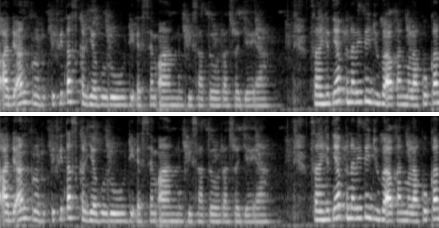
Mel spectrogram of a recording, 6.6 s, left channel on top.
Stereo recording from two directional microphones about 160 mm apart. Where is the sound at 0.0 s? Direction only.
5° left (ahead or behind).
